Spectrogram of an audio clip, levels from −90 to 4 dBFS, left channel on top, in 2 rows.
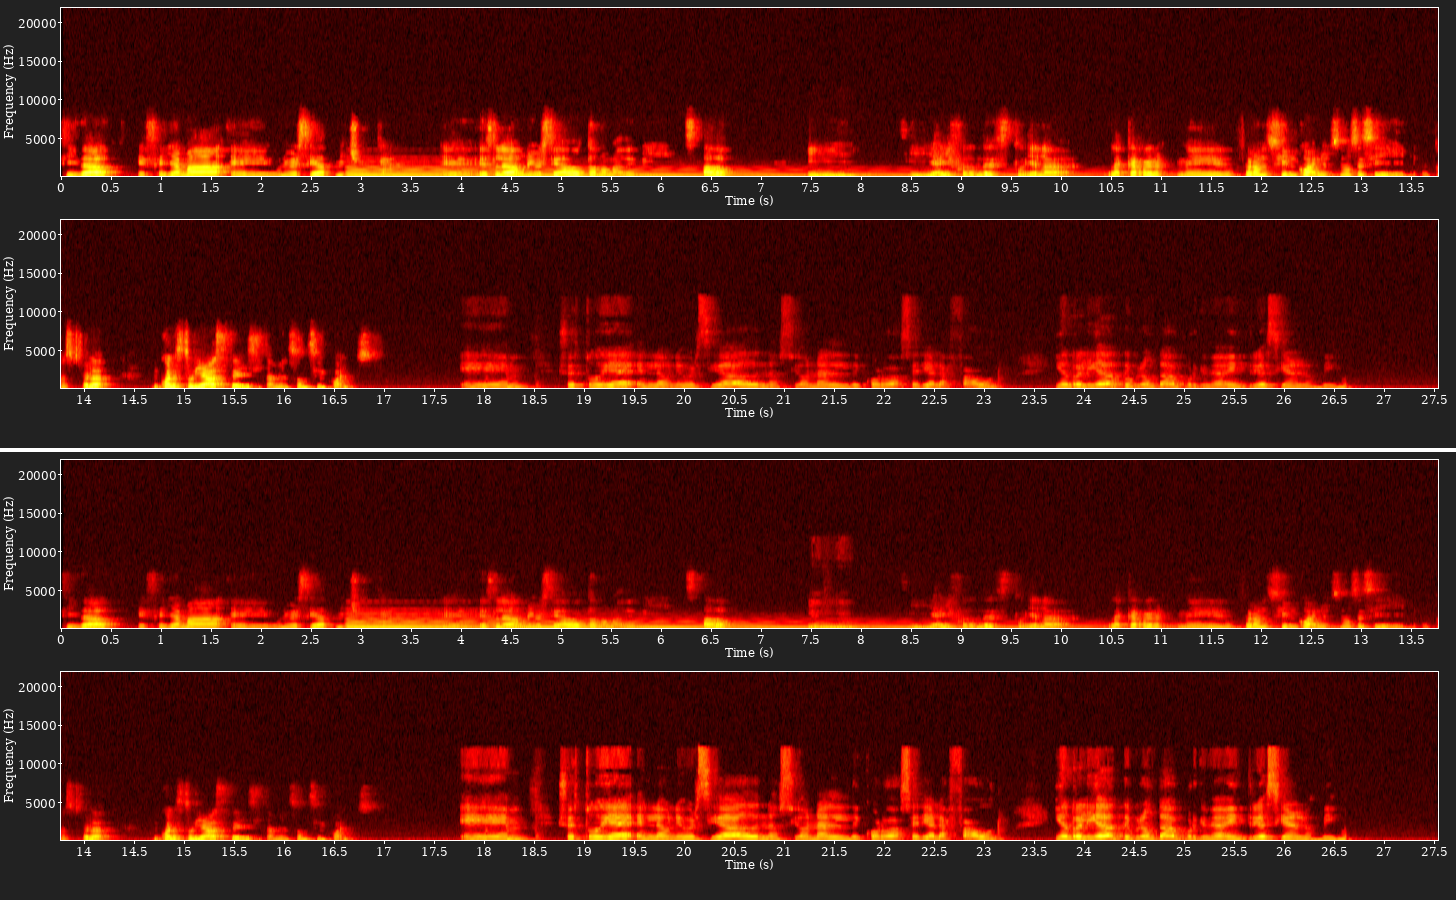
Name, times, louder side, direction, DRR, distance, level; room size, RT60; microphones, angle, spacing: voice 1, 0.0-3.4 3.8-6.7 7.4-8.1 8.5-10.1 10.5-14.3 14.7-16.9, left 7 dB, 75° left, 0.4 m, -25 dB
sound 1, 2.8-13.2, equal, ahead, 1.0 m, -35 dB
voice 2, 7.5-8.0 17.8-26.6, right 5 dB, 55° right, 0.6 m, -31 dB
14.0 x 6.1 x 4.6 m
head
